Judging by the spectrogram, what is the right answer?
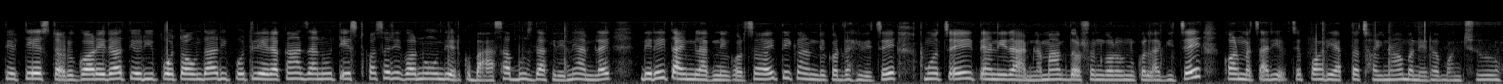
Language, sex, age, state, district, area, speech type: Nepali, female, 30-45, West Bengal, Jalpaiguri, urban, spontaneous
